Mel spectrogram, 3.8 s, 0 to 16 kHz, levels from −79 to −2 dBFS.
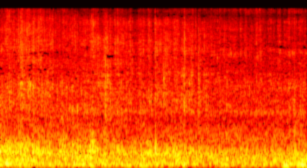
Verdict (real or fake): real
